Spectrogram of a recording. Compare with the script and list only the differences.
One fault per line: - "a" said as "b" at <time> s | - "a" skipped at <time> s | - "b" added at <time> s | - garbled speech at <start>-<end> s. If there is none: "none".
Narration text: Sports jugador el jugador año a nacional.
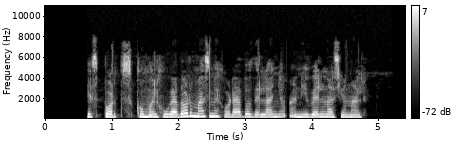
- "jugador" said as "como" at 1.4 s
- "más mejorado del" added at 2.2 s
- "nivel" added at 3.7 s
